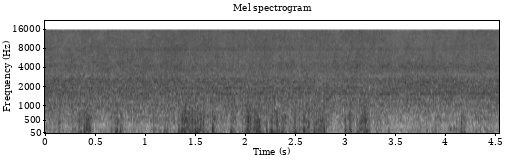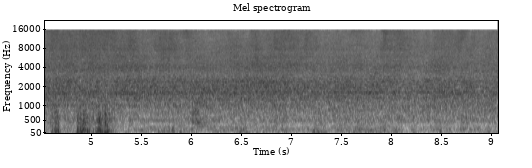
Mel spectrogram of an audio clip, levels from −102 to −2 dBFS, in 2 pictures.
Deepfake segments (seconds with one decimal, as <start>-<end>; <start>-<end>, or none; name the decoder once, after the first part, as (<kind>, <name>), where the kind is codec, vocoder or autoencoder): 0.0-2.1 (vocoder, BigVGAN v2); 3.5-5.8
